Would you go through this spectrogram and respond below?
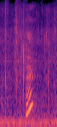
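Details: A pet dog waiting for a treat that was not brought, giving one short rising whine at mid pitch, with a steady low hum in the room behind it.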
